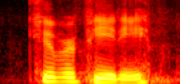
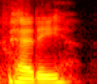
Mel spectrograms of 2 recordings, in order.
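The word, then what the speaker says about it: Coober Pedy: So we are heading to, how do you say that? – Cooper Petey. Yeah. Just exactly how I might have said Petty.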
